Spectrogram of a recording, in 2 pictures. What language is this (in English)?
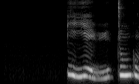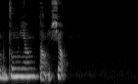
Chinese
